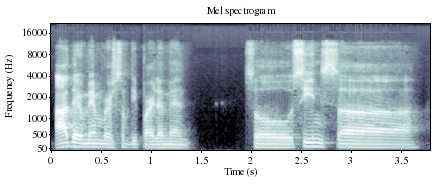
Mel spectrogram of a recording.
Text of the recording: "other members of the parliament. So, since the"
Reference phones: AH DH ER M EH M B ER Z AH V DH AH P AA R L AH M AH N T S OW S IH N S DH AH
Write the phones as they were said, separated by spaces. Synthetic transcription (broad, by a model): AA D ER M EH M B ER S AH V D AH P AA R L AH M AH N T S OW S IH N S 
